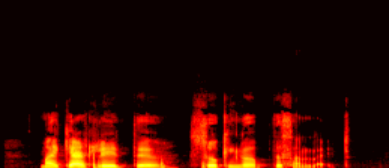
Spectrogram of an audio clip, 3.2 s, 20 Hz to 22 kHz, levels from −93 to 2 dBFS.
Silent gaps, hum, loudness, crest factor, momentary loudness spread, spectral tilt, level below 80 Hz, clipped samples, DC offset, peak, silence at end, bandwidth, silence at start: none; none; -23 LUFS; 22 dB; 19 LU; -5 dB/octave; -68 dBFS; under 0.1%; under 0.1%; -2 dBFS; 0.7 s; 7.6 kHz; 0.35 s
